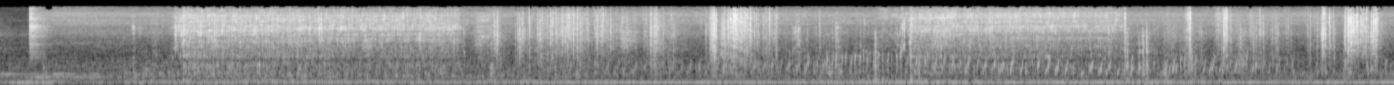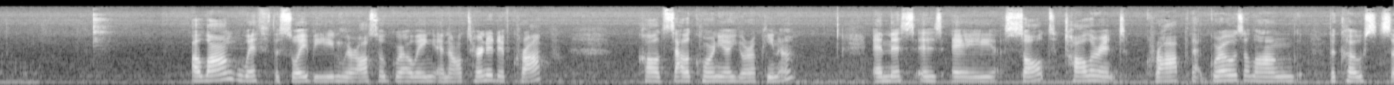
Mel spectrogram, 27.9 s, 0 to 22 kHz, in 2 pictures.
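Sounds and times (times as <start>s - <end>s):
low steady hum: 0.0s - 27.8s
water gushing from a hose watering plants: 1.4s - 14.4s
speech: 15.9s - 19.6s, 20.4s - 22.0s, 22.7s - 27.8s.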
